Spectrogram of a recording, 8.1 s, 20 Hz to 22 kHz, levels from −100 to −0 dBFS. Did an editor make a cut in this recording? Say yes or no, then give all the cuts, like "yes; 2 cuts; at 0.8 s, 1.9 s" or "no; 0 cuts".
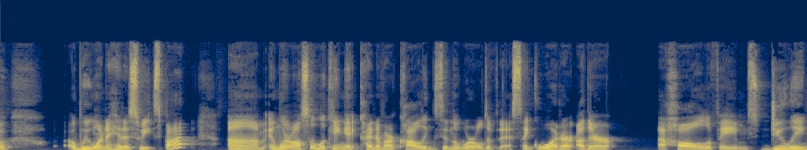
no; 0 cuts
